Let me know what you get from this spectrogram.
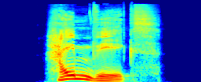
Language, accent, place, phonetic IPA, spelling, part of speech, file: German, Germany, Berlin, [ˈhaɪ̯mˌveːks], Heimwegs, noun, De-Heimwegs.ogg
- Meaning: genitive of Heimweg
